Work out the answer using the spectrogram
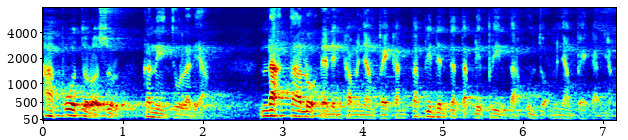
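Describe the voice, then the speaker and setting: A man with a Minangkabau accent preaching an Islamic sermon to a congregation. He questions his listeners directly and swings dramatically between hushed and loud emphasis. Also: deep voice, animated, moderate pace. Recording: echoey hall reverb, faint background noise.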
